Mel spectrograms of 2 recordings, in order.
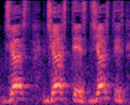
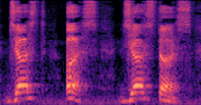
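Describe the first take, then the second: First: "justice" run together with a short i in the second syllable; "justice" closed up, ending in -tis rather than "us"; joined-up word. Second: "Just us" as two slow, separate words; "Just... us", each word stretched out on its own; slowed-down split word. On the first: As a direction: say "justice" as one word, after a halting "Just". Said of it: "They had to put a little I in there". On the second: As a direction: pull "Just us" apart, a clear beat before "us". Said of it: "Say justice real slow". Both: Shown as a demonstration.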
